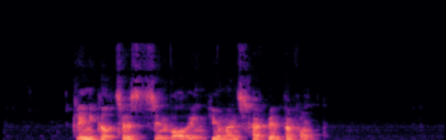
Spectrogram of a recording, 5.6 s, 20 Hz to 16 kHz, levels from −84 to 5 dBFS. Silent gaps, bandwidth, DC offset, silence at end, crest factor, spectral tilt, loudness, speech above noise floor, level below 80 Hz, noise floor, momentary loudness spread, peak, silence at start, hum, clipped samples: none; 11 kHz; under 0.1%; 1.65 s; 18 dB; -7 dB/octave; -19 LUFS; 49 dB; -64 dBFS; -68 dBFS; 7 LU; -2 dBFS; 0.9 s; none; under 0.1%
